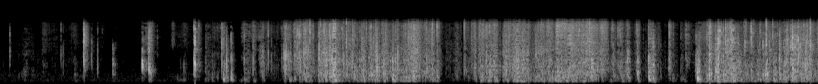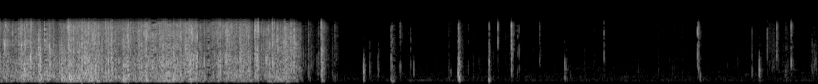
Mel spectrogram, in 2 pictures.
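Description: Packaging crinkling and rustling as it is handled, steady for several seconds with a short break, and scattered crackles before and after.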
